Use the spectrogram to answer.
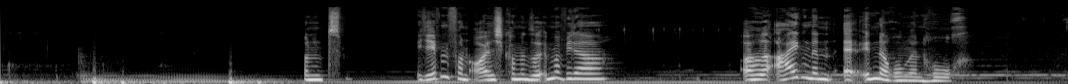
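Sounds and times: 
deep heartbeat thumps: 0:00.0 - 0:03.0
low steady droning hum: 0:00.0 - 0:10.6
speech: 0:03.0 - 0:03.6, 0:04.2 - 0:06.2, 0:07.4 - 0:09.7.

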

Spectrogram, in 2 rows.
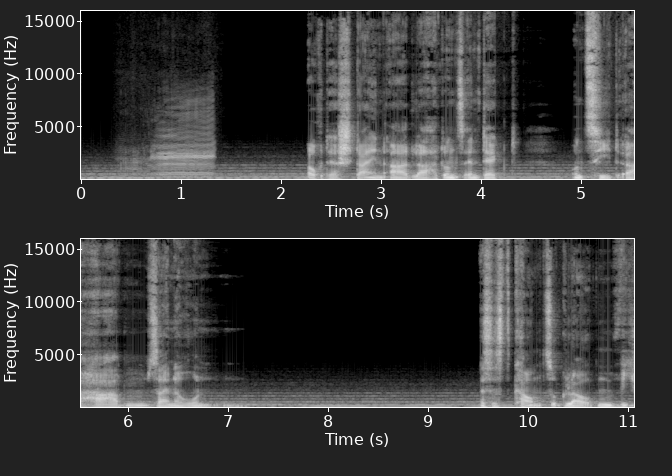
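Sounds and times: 
single sheep bleating in the distance: 0:00.4 - 0:01.4
speech: 0:02.3 - 0:07.0, 0:09.5 - 0:11.0.

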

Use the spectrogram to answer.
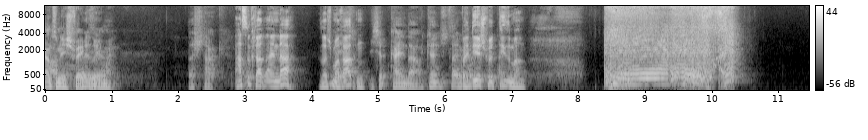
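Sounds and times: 
speech: 0:00.0 - 0:01.1, 0:02.2 - 0:07.5, 0:08.4 - 0:10.4
faint breathy noise: 0:01.1 - 0:02.9, 0:07.2 - 0:08.2
fart noise made with the mouth: 0:08.4 - 0:10.7.

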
